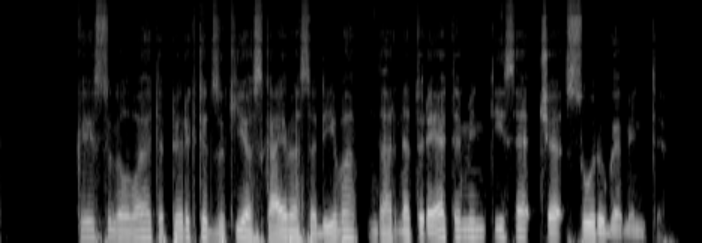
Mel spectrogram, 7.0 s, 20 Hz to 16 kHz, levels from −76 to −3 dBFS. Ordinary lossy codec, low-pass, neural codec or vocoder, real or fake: Opus, 16 kbps; 14.4 kHz; none; real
